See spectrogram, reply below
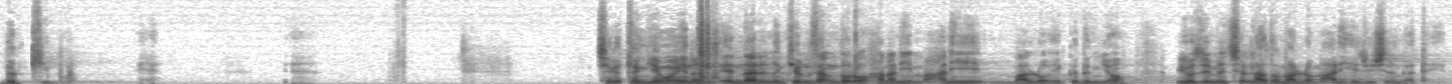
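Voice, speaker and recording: A man's voice: mid-range voice, expressive, normal speed, long pauses, a bit bright, a little hiss or hum. A middle-aged male pastor teaches a lay theology class and has listeners repeat after him. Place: church hall. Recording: reverberant church hall.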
